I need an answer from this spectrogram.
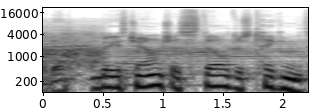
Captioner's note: gong echoes; audience laughs boisterously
